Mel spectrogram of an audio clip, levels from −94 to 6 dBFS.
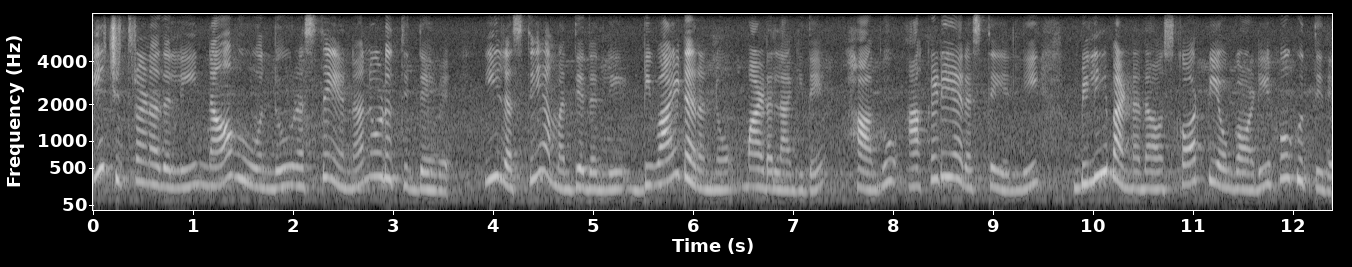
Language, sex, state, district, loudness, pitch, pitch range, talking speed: Kannada, male, Karnataka, Bellary, -22 LUFS, 255 Hz, 225-320 Hz, 95 wpm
